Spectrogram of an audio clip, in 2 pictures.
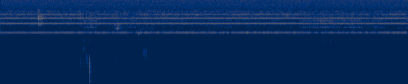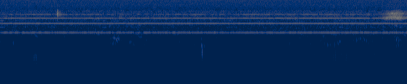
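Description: Near silence: room tone with faint steady high-pitched tones and a tiny click about a second in.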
